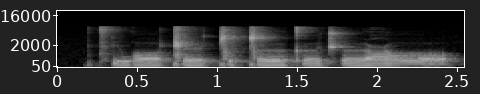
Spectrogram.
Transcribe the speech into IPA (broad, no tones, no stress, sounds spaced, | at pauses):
t͡sʼ i w ɔː ǁ øː ǀ u ǀ ɵː kʼ ɵː t͡ʃʼ ɵː ʕ ɔː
